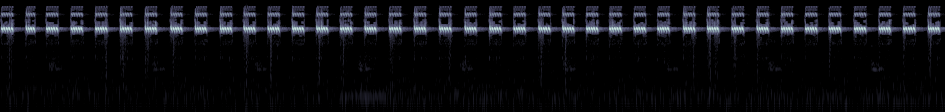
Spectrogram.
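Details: Male cricket on a summer evening chirping steadily: short, bright, high-pitched pulses repeated about three to four times per second with a faint higher overtone. The background is otherwise silent, with no other animals or noise.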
